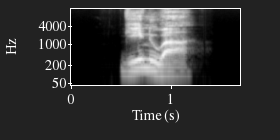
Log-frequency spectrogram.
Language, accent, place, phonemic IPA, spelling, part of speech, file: German, Germany, Berlin, /ˈɡeːnua/, Genua, proper noun, De-Genua.ogg
- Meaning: Genoa (a port city and comune, the capital of the Metropolitan City of Genoa and the region of Liguria, Italy)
